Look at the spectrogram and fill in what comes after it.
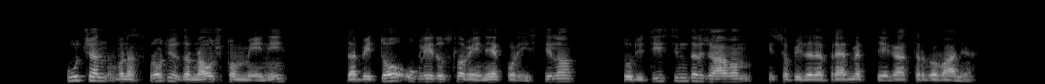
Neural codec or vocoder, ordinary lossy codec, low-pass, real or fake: none; none; 5.4 kHz; real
